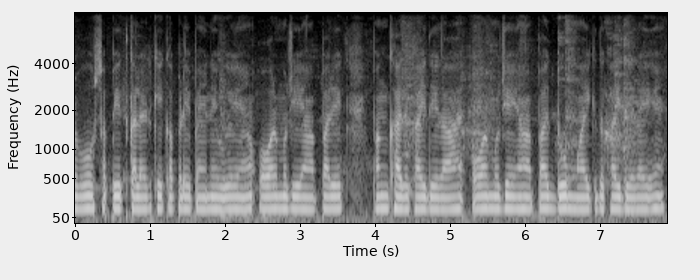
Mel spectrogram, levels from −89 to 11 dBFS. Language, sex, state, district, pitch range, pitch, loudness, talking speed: Hindi, male, Uttar Pradesh, Lalitpur, 130-135 Hz, 135 Hz, -14 LUFS, 210 wpm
